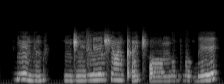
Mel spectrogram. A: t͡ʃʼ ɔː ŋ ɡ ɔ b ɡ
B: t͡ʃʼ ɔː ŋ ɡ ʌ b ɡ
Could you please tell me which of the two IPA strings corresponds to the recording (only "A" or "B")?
A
